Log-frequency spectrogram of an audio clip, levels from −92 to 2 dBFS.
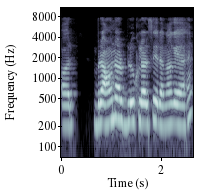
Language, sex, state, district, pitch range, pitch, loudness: Hindi, female, Bihar, Vaishali, 205-230 Hz, 215 Hz, -17 LUFS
